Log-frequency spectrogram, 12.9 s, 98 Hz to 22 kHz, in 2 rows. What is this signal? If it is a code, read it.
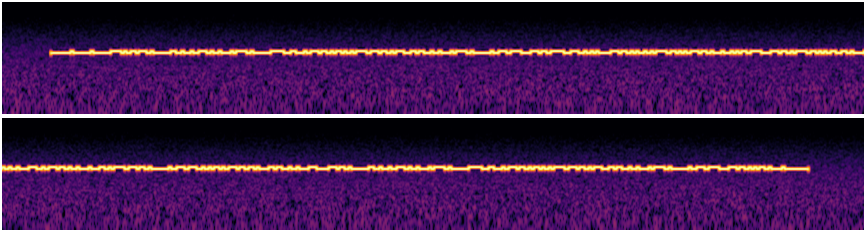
RTTY (50 baud, 170 Hz shift), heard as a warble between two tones, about 1950 Hz centre. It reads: PA3TC DE ZL3AO TNX FER QSO ERIK, 73 AND GL. PA3TC DE ZL3AO SK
